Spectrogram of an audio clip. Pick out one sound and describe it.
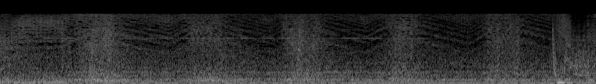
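A sci-fi mining laser hums as it fires.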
